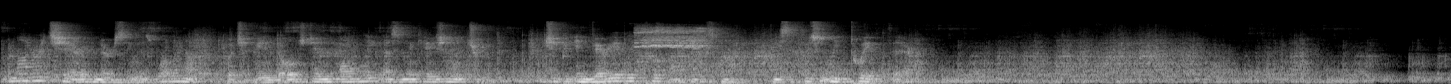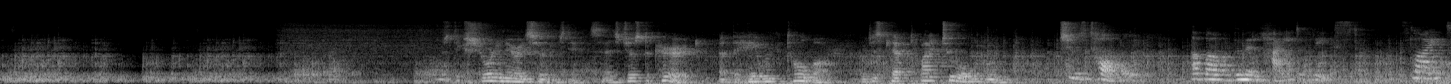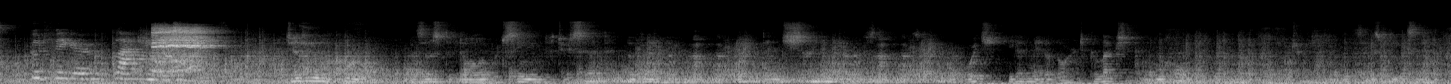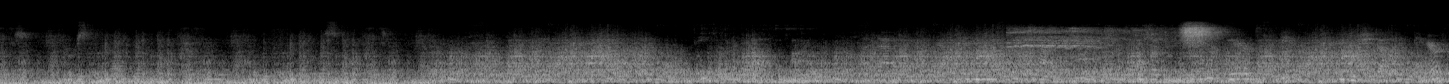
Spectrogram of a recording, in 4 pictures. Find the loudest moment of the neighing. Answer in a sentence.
The loudest moment of the neighing is at 31 seconds.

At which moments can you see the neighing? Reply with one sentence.
The neighing can be heard from 6.3 to 7.1 s, from 30.5 to 31.1 s and from 53.5 to 55.6 s.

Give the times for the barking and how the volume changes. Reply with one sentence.
You can't hear the barking here.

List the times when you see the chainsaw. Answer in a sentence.
You can't hear the chainsaw here.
